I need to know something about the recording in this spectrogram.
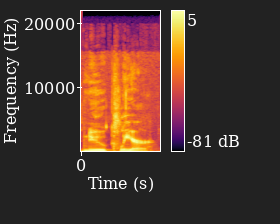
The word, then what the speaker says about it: nuclear: hate that yeah huh it's new clear new clear that's pronounced Kaiser C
